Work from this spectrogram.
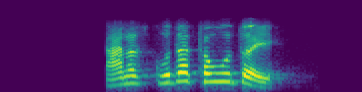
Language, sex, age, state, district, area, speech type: Kashmiri, male, 30-45, Jammu and Kashmir, Anantnag, rural, conversation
